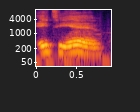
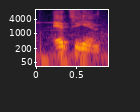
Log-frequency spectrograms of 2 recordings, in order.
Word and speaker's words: Etienne: It We said Etienne, but it's now it's Etienne.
